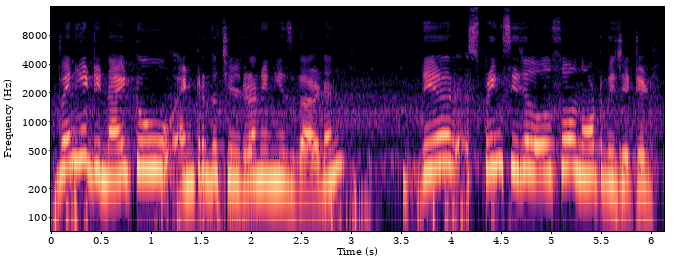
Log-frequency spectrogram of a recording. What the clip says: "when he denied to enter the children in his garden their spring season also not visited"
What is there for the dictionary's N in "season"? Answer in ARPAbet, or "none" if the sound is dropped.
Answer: L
